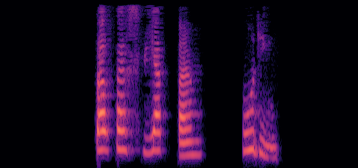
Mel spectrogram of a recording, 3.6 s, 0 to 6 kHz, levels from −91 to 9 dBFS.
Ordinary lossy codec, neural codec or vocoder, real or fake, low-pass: MP3, 24 kbps; codec, 16 kHz, 1.1 kbps, Voila-Tokenizer; fake; 5.4 kHz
